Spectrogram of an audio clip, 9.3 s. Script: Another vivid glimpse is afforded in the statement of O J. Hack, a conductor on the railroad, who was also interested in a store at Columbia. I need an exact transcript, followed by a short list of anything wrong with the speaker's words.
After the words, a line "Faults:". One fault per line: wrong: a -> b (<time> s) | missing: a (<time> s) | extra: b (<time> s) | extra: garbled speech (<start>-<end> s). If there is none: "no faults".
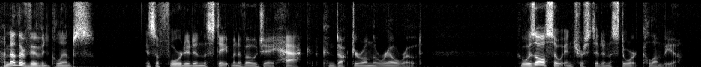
Another vivid glimpse is afforded in the statement of O J. Hack, a conductor on the railroad, who was also interested in a store at Columbia.
Faults:
no faults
